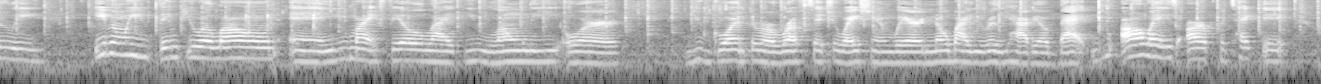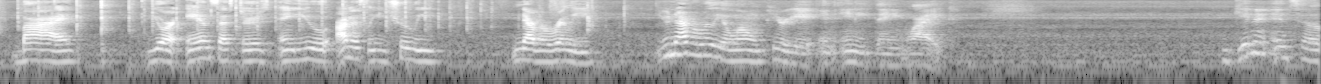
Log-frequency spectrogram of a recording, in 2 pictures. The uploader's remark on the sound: Excuse the background noise I was cooking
